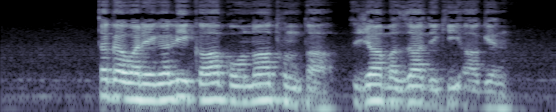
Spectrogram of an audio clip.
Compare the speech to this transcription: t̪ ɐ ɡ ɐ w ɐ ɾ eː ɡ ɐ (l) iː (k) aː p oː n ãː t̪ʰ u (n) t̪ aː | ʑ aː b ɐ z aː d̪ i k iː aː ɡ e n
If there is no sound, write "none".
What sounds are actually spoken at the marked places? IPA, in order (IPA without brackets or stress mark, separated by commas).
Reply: l, k, n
